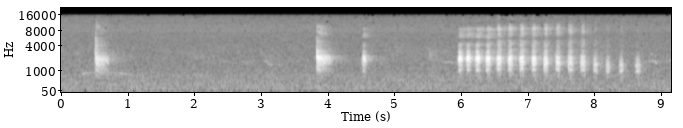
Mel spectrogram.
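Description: Indian roller giving three harsh, rasping single notes, then a run of about a dozen grating 'chak' notes that fade as they go. The background is otherwise quiet.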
